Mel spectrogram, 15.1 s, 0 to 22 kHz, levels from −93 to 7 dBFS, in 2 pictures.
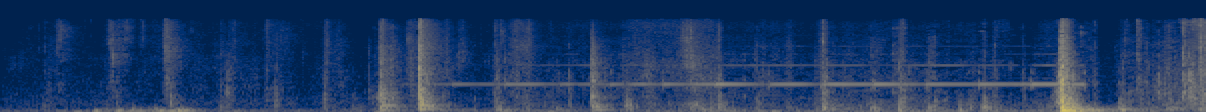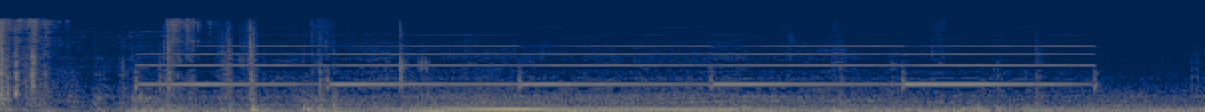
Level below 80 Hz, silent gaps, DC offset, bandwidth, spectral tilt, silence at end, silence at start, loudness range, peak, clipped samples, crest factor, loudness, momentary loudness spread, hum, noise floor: -38 dBFS; none; under 0.1%; 11.5 kHz; -6 dB/octave; 0 s; 0.35 s; 14 LU; 0 dBFS; under 0.1%; 34 dB; -34 LUFS; 18 LU; none; -60 dBFS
